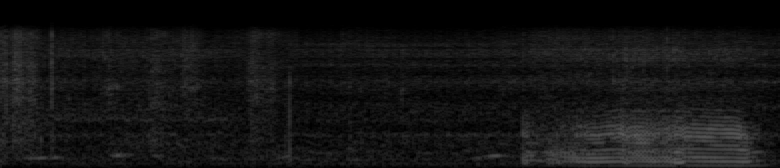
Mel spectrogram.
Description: Our pug while sleeping... Loud snoring! / Notre carlin pendant qu'il dort... Et son ronflement bruyant!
